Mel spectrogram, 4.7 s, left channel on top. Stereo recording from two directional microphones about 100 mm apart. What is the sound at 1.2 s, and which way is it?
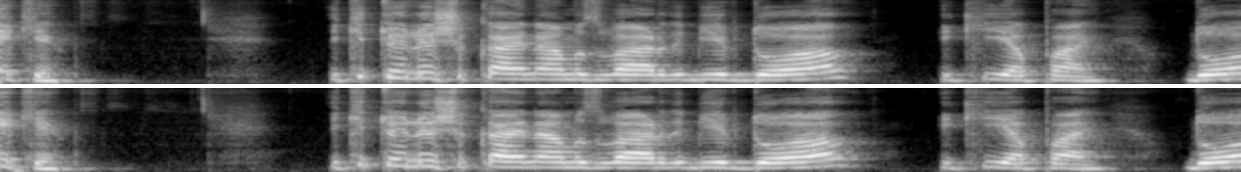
Speech, 40° left (ahead or behind).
